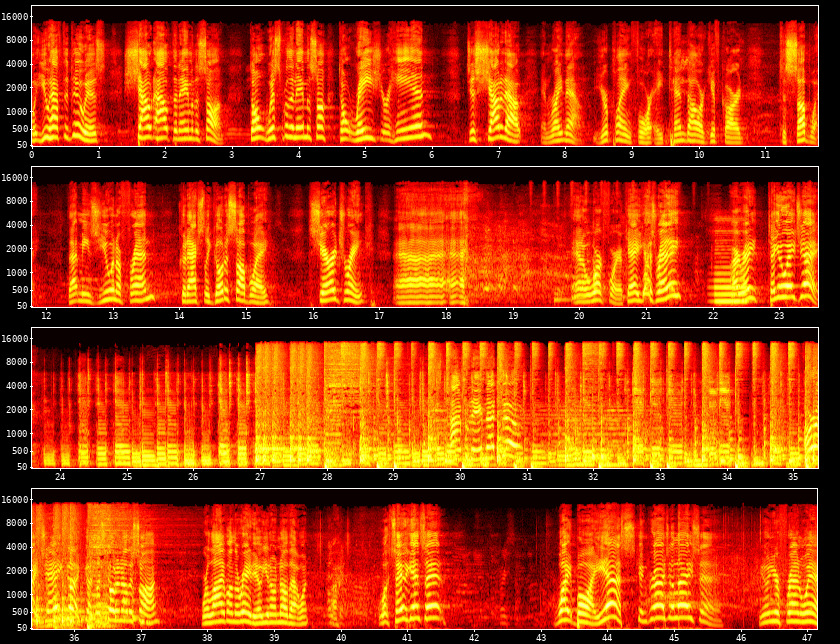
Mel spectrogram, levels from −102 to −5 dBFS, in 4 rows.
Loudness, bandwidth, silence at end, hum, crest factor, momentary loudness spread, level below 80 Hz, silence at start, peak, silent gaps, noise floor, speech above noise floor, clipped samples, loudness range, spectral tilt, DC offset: -21 LUFS; 15 kHz; 0 s; none; 18 dB; 14 LU; -40 dBFS; 0 s; -4 dBFS; none; -62 dBFS; 40 dB; under 0.1%; 7 LU; -3.5 dB/octave; under 0.1%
